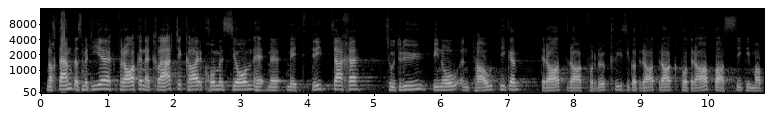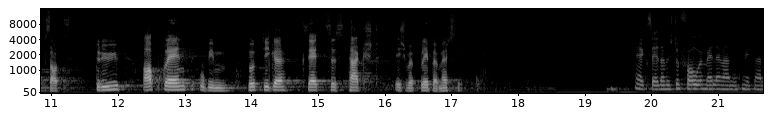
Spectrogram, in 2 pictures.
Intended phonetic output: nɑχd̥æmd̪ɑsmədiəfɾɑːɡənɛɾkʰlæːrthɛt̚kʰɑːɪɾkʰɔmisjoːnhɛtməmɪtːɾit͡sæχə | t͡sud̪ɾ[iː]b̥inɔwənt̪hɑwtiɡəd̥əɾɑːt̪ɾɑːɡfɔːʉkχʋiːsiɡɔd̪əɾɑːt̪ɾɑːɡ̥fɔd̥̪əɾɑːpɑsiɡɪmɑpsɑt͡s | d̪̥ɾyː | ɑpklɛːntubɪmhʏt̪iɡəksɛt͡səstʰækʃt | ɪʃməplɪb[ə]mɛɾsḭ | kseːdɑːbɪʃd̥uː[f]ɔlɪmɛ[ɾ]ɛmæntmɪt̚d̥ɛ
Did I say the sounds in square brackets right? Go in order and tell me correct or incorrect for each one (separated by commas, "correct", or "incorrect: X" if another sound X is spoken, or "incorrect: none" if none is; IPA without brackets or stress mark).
incorrect: yː, correct, correct, incorrect: l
